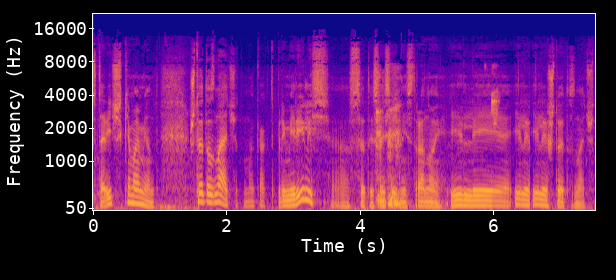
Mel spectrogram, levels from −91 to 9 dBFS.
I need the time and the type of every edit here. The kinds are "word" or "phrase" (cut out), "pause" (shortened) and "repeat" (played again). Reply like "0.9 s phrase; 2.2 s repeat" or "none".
6.5 s repeat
